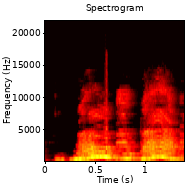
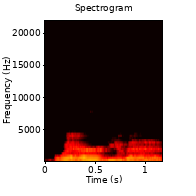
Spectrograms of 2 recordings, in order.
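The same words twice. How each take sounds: First: It is said in an excited tone. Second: It is said in a stern tone.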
